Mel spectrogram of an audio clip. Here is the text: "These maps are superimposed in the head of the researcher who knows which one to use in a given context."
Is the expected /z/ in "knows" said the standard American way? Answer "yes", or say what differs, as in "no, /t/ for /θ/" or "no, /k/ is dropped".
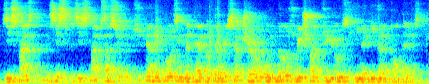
yes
